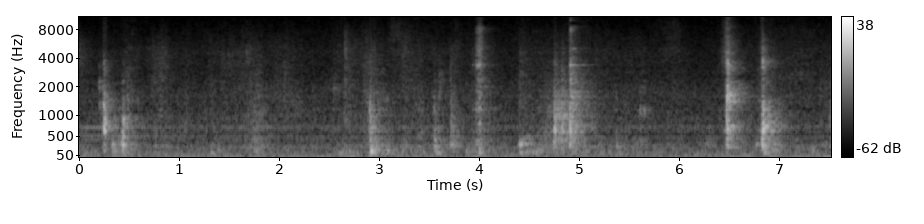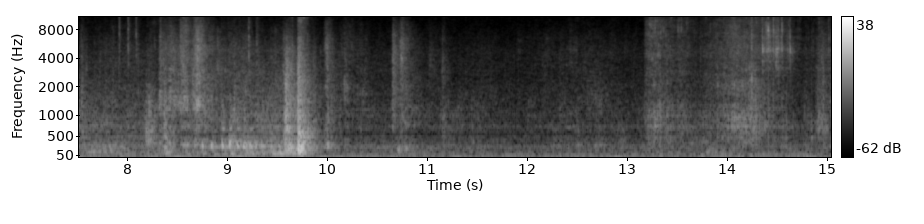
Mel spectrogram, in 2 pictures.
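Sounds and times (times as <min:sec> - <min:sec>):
objects knocking and clicking: 0:13.2 - 0:15.0.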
